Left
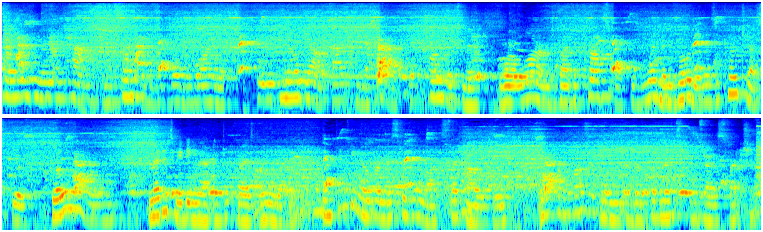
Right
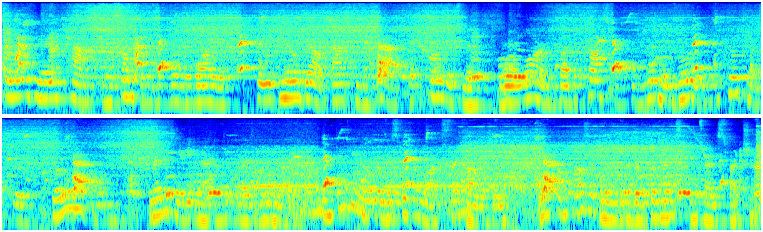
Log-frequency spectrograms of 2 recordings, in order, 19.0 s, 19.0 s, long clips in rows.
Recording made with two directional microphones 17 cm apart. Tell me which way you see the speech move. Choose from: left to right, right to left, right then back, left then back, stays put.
left then back.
